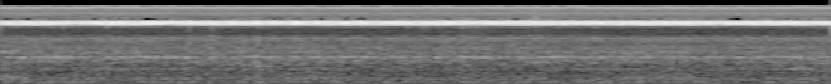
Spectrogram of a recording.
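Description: A steady high-pitched whine over an even background hiss, unchanging throughout, with no distinct handling sounds.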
